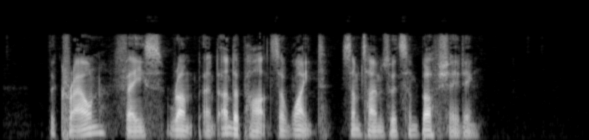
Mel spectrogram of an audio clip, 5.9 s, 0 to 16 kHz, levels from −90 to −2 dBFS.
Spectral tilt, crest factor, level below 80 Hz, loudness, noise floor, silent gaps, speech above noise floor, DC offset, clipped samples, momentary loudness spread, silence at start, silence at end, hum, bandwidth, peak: -4.5 dB/octave; 24 dB; -44 dBFS; -23 LUFS; -79 dBFS; none; 56 dB; under 0.1%; under 0.1%; 12 LU; 0.5 s; 1.1 s; none; 7.4 kHz; 0 dBFS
